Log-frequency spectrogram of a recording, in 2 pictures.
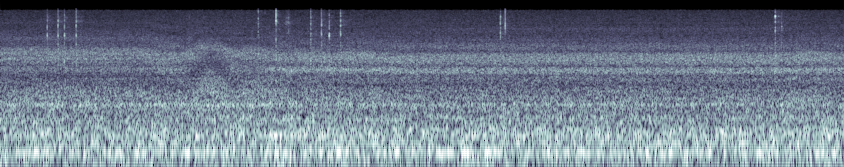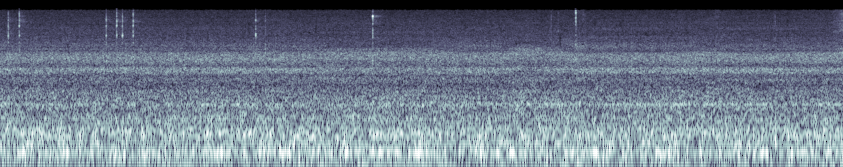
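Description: Near silence: a faint steady room hum with a few scattered soft computer mouse clicks.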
